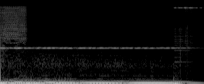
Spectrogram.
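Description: Electronic logo-sting sound effect: a deep, sustained bass boom with a single thin, steady high tone ringing over it, cutting off just before the end.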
